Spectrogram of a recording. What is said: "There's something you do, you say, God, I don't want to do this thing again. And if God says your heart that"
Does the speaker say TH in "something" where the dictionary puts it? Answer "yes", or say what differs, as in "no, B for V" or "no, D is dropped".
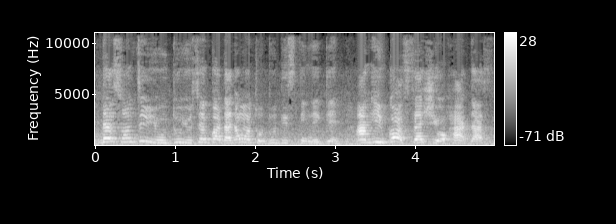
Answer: no, T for TH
